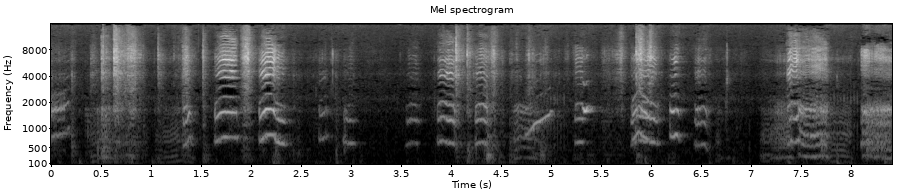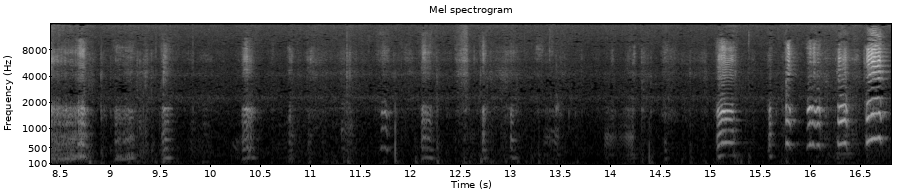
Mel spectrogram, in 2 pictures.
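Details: Griffon puppies, forty days old, three males and four females, in Cairo, Egypt, making bursts of squeaky whines, yelps and small growls, loud clusters separated by quieter pauses, indoors, with faint voices.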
